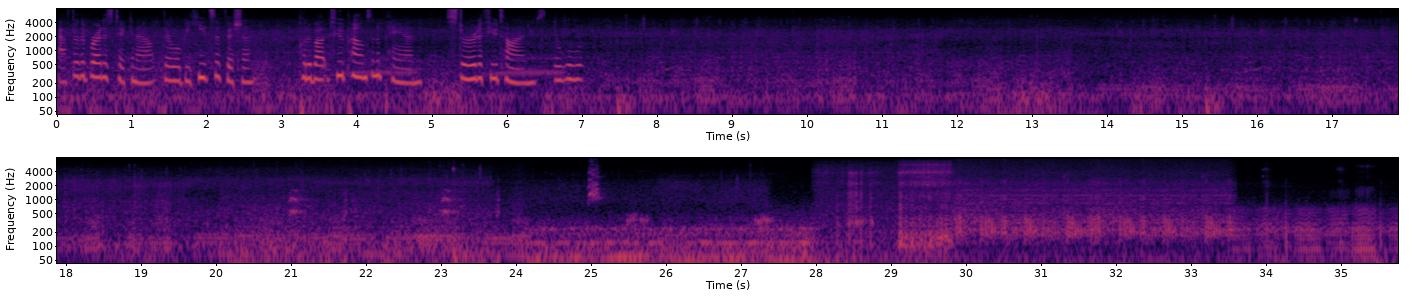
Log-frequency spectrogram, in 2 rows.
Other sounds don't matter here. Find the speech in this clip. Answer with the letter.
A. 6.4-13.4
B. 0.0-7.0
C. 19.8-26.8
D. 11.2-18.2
B.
